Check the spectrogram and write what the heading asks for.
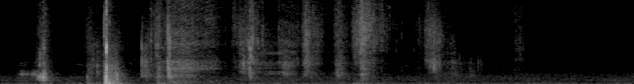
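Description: Faint footsteps of a throwing run-up on a paved path, with a sharp snap about a second in as the loudest sound, followed by several short scuffing steps that stop a little after four seconds.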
